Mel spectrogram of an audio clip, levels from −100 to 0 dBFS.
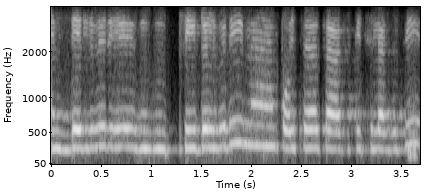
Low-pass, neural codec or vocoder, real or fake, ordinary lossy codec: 3.6 kHz; none; real; Opus, 16 kbps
